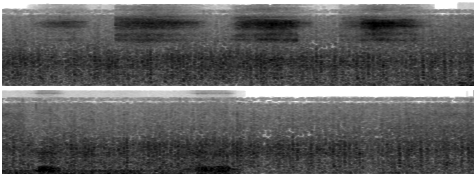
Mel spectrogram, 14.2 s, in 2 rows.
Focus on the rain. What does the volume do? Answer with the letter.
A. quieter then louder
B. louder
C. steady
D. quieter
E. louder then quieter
C.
